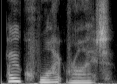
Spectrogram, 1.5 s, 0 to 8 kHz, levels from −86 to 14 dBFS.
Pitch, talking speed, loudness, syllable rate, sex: 210 Hz, 125 wpm, -17 LUFS, 3.3 syllables/s, female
